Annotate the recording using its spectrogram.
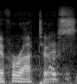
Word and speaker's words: Niforatos: Niforatos.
